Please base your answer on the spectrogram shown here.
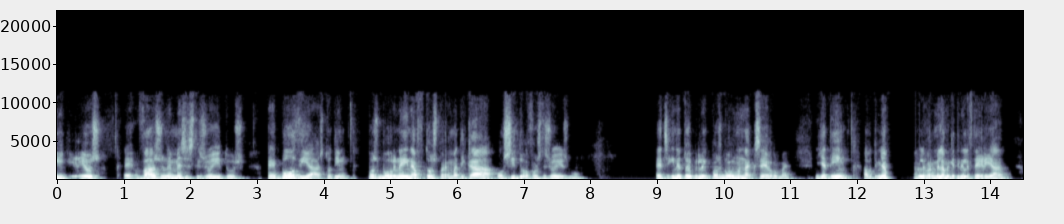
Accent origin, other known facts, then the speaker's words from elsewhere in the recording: Cyprus; γιατί εδώ στην Κύπρο, ξέρετε, ως Κύπριος, λόγω του μικρού πληθυσμού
